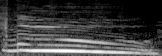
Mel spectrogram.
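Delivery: loud mooing moo; cow moo. Shown as a demonstration. Teacher inviting the child to moo, loud moo. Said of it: "Can you say".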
